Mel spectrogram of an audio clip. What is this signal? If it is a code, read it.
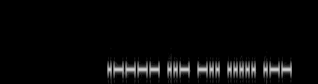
Morse code, heard as a keyed tone, about 42 wpm, 700 Hz. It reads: 1UD5W
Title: Five Challenging Letter-Number Combinations 40wpm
